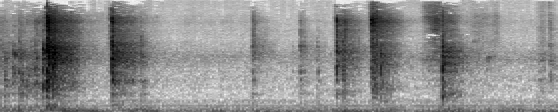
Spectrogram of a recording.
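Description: Several sharp plastic clicks and knocks, irregularly spaced, as mains plugs are handled and pushed into a power strip.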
